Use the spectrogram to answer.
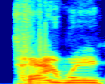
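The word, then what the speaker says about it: Tyrol: Tyrell pickle ball shoes make the only shoe that's truly built for the sport. It's spelled T Y R O L.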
